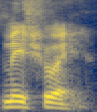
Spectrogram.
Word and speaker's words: Meshoe: Did I get your name wrong, sir? Meshoe, sir, you got it right. It's Meshoe.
